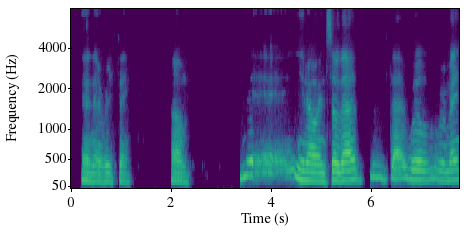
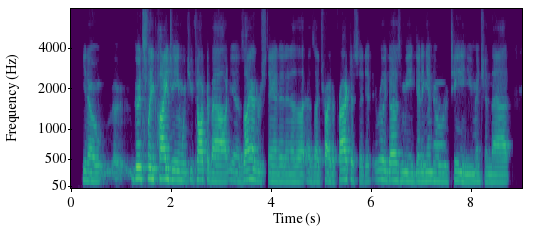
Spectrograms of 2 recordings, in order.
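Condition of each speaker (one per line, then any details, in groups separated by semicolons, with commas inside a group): Young onset Parkinson's disease; young onset, deep brain stimulation implant; about 20 years since diagnosis, DBS surgery 14 years ago; voice and speaking difficulty biggest current problem
No condition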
